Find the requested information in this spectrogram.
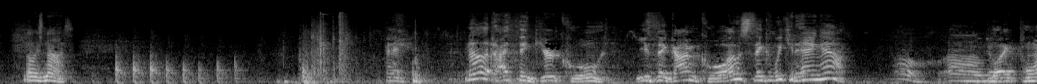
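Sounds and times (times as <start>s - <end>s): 
speech: 0.2s - 1.3s, 3.9s - 10.3s
firm knocking on a front door: 1.0s - 4.4s.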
